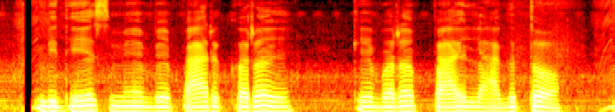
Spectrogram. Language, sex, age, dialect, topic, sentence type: Maithili, male, 18-24, Bajjika, banking, statement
